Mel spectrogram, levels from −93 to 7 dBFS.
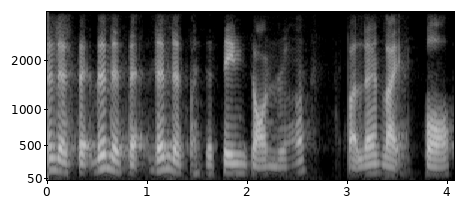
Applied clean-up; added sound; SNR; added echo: neural mask model DeepFilterNet 3.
